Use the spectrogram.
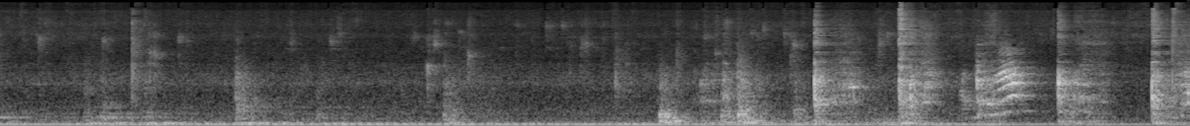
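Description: A pan of food frying in ghee over a medium flame while making jeera rice: a soft background sizzle with sporadic utensil scrapes and clinks that grow louder and more frequent toward the end, plus a brief spoken word.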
